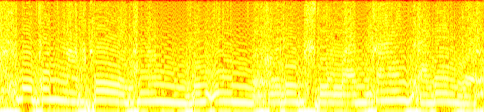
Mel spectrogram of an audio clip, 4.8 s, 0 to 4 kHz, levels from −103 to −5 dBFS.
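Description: Throughout the clip, companded audio is read as linear: mu-law G.711 bytes from an 8 kHz telephone path are played as plain 8-bit samples without expansion, so every sign change swings across half the range, turning the speech into loud, buzzy distortion with heavy noise in pauses.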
